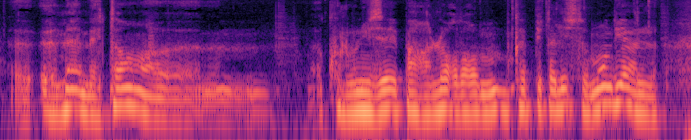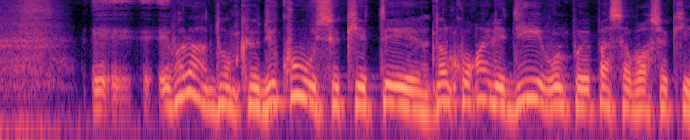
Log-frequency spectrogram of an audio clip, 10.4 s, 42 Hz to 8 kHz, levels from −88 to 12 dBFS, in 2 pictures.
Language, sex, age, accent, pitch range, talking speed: French, male, 60-79, French, 120-150 Hz, 170 wpm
